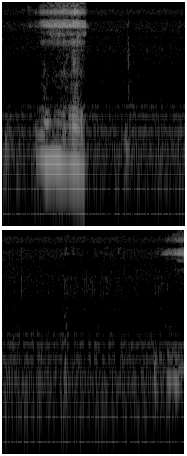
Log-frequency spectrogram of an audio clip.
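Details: Oru-kun, a six-month-old toy poodle puppy, asleep and snoring like an old man: one loud, tonal, nasal snore lasting about half a second, sliding slightly downward, then quiet breathing and faint soft clicks.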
